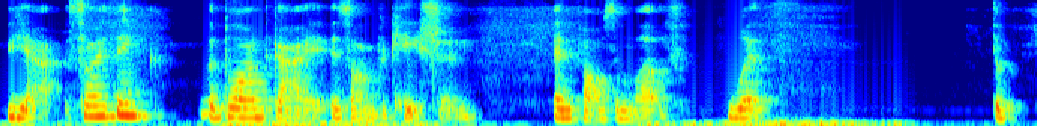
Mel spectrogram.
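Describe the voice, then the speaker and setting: A woman's voice: mid-range voice, expressive, slow pace, vocal fry, dark tone. A woman co-hosting a podcast, chatting casually about books in a roomy, echoey recording. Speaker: podcast co-host. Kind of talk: casual book chat.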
